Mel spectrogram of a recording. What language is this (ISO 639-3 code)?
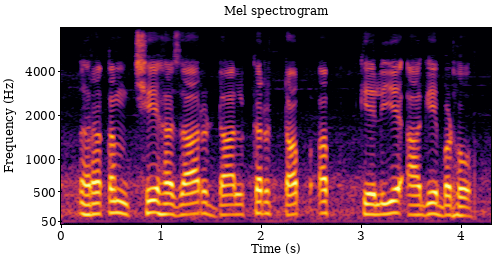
urd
